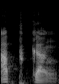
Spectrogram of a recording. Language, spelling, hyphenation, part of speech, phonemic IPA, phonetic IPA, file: German, Abgang, Ab‧gang, noun, /ˈapˌɡaŋ/, [ˈʔapˌɡaŋ], De-Abgang.ogg
- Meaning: 1. exit 2. departure 3. sale 4. discharge 5. overall sensation after swallowing a wine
